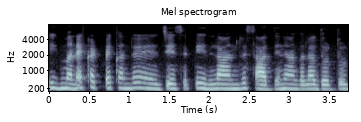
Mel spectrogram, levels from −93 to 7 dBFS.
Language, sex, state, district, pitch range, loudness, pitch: Kannada, female, Karnataka, Shimoga, 195-225 Hz, -20 LUFS, 205 Hz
